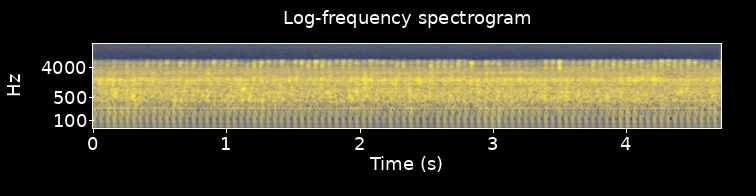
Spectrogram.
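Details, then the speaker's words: Webb WER41SP walk-behind mower, sold as no-spark; with choke off it runs as a steady, even single-cylinder putter at constant speed, no hunting or surging, and the power drive works. "so now it's not now it's not um hung surging power drive works they're not bad little mower not bad mower at all quite happy with that"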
